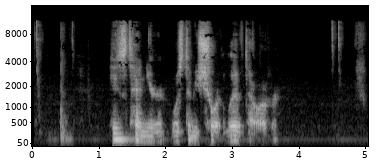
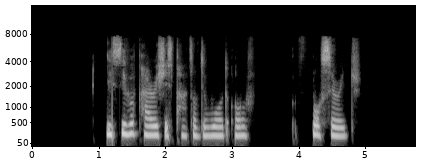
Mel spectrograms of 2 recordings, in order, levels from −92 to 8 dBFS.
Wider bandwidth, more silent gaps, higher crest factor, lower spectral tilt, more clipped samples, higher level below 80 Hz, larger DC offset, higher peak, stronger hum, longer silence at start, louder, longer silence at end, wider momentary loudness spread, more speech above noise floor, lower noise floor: first, 11.5 kHz vs 8 kHz; second, none vs 3.36-3.90 s, 4.14-4.21 s, 4.75-4.79 s; about the same, 22 dB vs 18 dB; second, -2.5 dB/octave vs -5 dB/octave; neither; first, -54 dBFS vs -64 dBFS; neither; about the same, -2 dBFS vs -4 dBFS; neither; second, 0.05 s vs 1.15 s; about the same, -20 LUFS vs -20 LUFS; second, 0.1 s vs 0.85 s; first, 25 LU vs 9 LU; second, 48 dB vs over 71 dB; second, -70 dBFS vs under -90 dBFS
